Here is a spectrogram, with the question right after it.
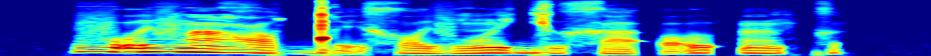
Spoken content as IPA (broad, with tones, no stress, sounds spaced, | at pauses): v o̰˦ ɪ̯ v ã˦ ʕ ɔ˨ ɡ͡ǃ ḛ˨˦ x ɔ˨ ɪ̯ v õ˦ ɪ̯ ɟ ɯ˨ x a˨ ʔ ɔ̰˦ ʊ̯ ʔ œ̃˨ k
